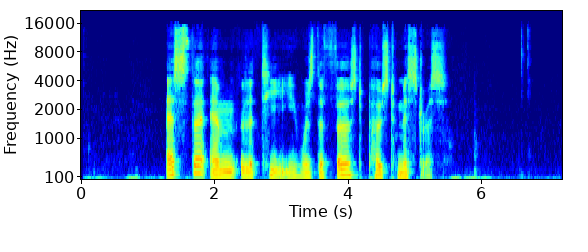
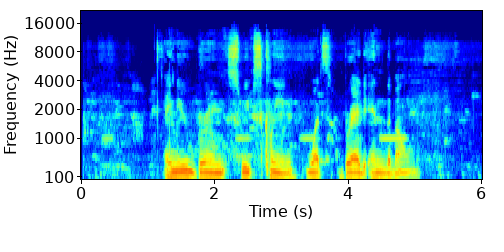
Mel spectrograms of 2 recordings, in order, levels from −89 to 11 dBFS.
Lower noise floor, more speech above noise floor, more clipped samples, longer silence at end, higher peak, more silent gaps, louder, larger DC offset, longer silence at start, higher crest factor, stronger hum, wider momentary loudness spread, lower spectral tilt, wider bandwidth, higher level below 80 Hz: first, -59 dBFS vs -50 dBFS; about the same, 37 dB vs 34 dB; neither; first, 1.15 s vs 0.95 s; about the same, -2 dBFS vs -4 dBFS; neither; second, -22 LUFS vs -17 LUFS; neither; about the same, 0.25 s vs 0.35 s; first, 22 dB vs 16 dB; neither; about the same, 10 LU vs 12 LU; second, -4.5 dB/octave vs -6.5 dB/octave; first, 16.5 kHz vs 13.5 kHz; second, -50 dBFS vs -44 dBFS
